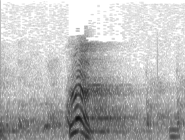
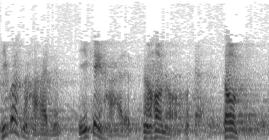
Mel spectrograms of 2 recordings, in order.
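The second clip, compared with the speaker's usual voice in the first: ordinary talk, nothing marked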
